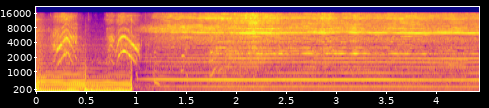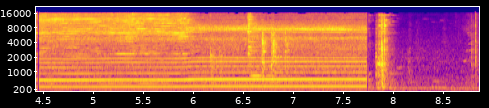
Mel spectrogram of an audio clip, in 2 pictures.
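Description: A table saw runs with a steady high whine.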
